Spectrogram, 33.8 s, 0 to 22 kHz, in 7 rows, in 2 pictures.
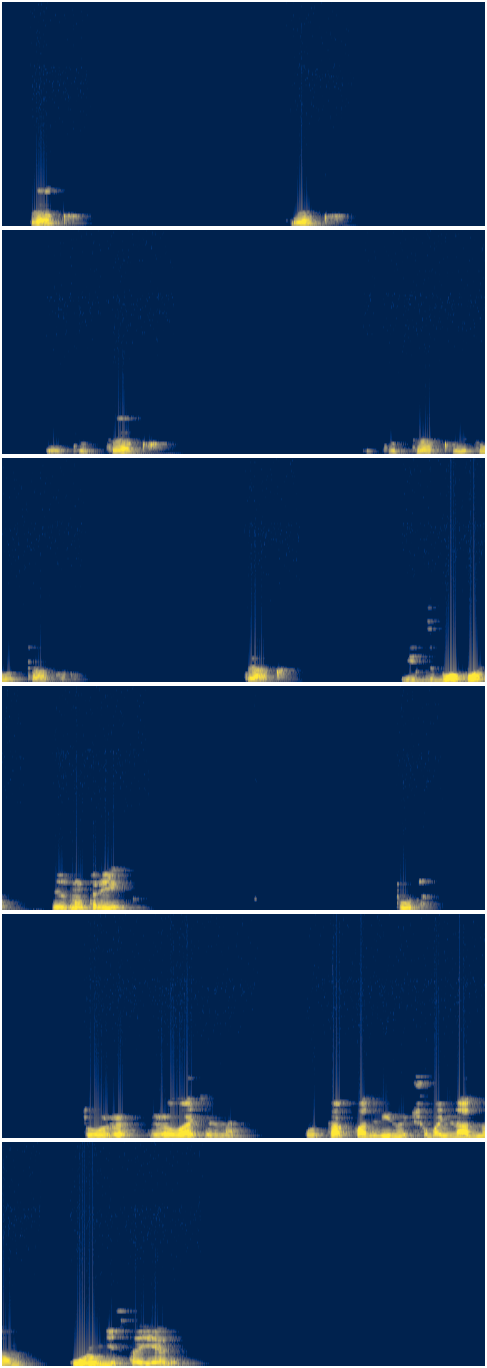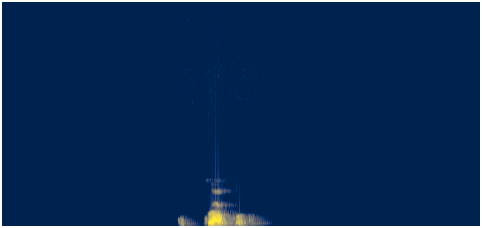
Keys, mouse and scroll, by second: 1.1 click, 1.7 click, 3.1 click, 3.9 click, 4.6 click, 5.0 click, 6.5 click, 7.1-8.1 drag, 8.7 click, 9.4 click, 10.3 click, 12.6 middle click, 13.7 shift+middle click, 14.6 shift+middle click, 15.2 shift+middle click, 16.4 shift+middle click, 17.9 shift+middle click, 19.2 click, 20.6-22.5 drag, 23.2 click, 23.7-25.0 drag, 25.6 click, 26.8-28.3 drag, 28.7 click, 29.3-30.5 drag, 31.2 click, 32.0-33.2 drag.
